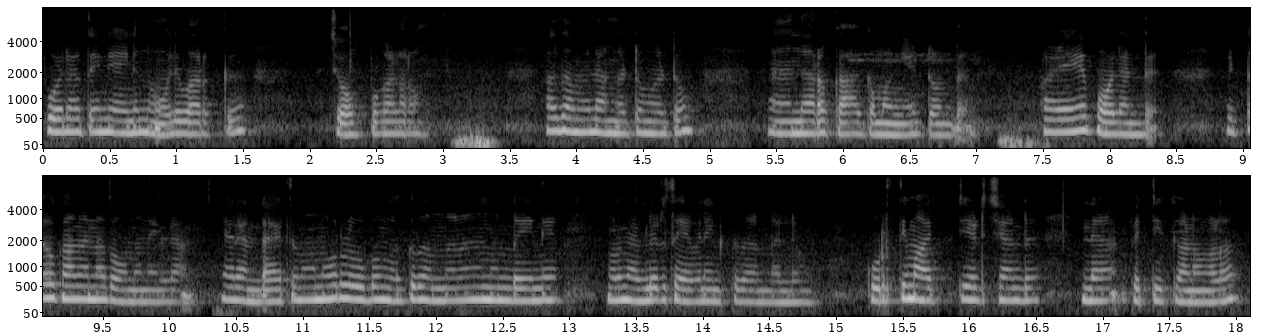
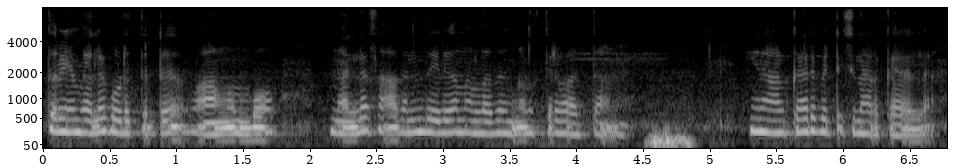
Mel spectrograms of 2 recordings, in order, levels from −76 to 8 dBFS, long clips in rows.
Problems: background sounds at intervals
